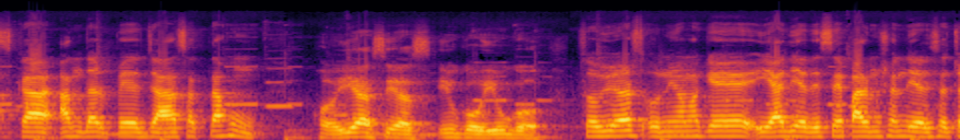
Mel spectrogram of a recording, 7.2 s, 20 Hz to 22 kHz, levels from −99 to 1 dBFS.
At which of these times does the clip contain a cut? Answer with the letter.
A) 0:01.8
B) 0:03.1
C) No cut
C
